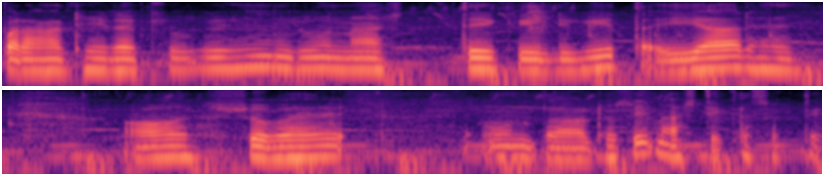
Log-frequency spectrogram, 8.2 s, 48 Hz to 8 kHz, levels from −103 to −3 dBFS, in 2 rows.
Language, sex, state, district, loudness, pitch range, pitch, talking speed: Hindi, male, Uttar Pradesh, Deoria, -35 LUFS, 125-140 Hz, 130 Hz, 140 wpm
